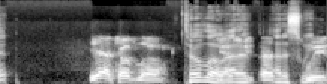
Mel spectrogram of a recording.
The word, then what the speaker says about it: Tove Lo: Yeah, Tove Lo.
